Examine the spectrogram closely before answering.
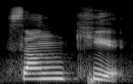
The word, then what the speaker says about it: संख्ये: हुआ है वो है स के ऊपर बिंदी लगाएगा जिसका उच्चारण होगा आधा न, संग। नाक से न बोल रहे हैं। आधे ख के साथ ये खे, संख्ये।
